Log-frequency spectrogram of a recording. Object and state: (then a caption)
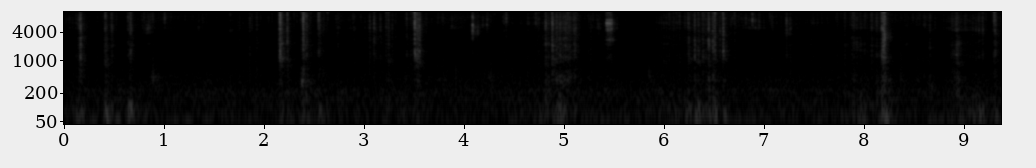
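Dry soap bar scraped into flakes. A small metal blade scrapes crunchy flakes off a solid, rectangular, embossed bar of dry white soap held in the hand. The result is a quick series of dry, crisp crunching and rasping bursts, almost entirely bright and high with barely any low end. A few longer tearing strokes stand out among the short scrapes.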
